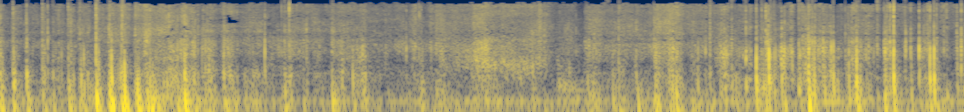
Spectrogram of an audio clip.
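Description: Long nails tap and scratch across folded black faux leather trousers held in both hands, the smooth, thin, flexible material giving quick, dry clicks and soft scraping rustles. The taps come in an irregular, fairly fast patter with short bursts of crinkly scratching between them, all quiet and close with a low, thumpy body.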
